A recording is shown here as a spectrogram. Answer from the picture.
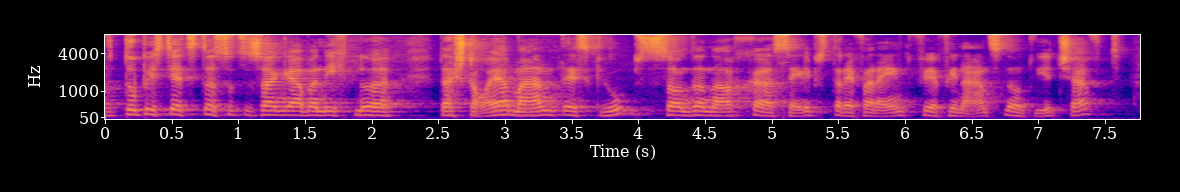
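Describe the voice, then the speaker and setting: This man has a normal speaking voice with a fairly high pitch. He talks at a fairly slow pace with fairly even intonation. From Austria, Styria. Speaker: podcast host and city councillor. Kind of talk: casual chat.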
